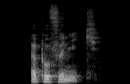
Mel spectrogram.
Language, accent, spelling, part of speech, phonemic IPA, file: French, France, apophonique, adjective, /a.pɔ.fɔ.nik/, LL-Q150 (fra)-apophonique.wav
- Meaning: apophonic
